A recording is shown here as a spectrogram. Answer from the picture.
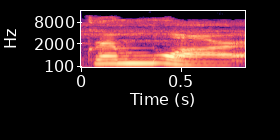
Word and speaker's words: Grimoire: today I will play more of Detective Grimoire, and I said it correctly that time.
